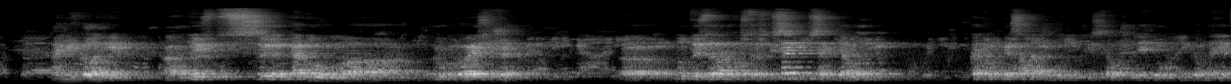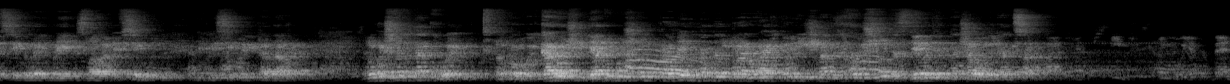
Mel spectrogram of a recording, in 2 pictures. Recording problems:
room echo; strong; dies away in 1 s
off-mic speech; far
thin; very; fading below 400 Hz
animal sounds; noticeable; throughout; 10 dB below the speech
background chatter; noticeable; throughout; 3 voices, 15 dB below the speech

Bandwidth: 14.5 kHz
